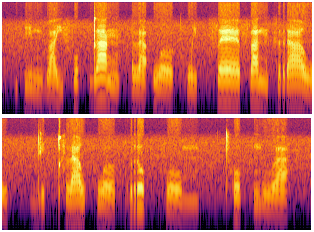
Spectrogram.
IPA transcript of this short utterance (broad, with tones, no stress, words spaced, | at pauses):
ʔi˨˩nba˩˦jfo˦˥k̚ da˥˩ŋ | la˨˩ʔwɤː˨˩kʰwi˨˩t̚ fɛː˥˩fa˥˩nkra˥˩w | di˨˩t̚pʰla˦˥wkwɤː˨˩k̚ ro˥˩k̚fo˨˩m | tʰo˦˥k̚mu˨˩a̯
